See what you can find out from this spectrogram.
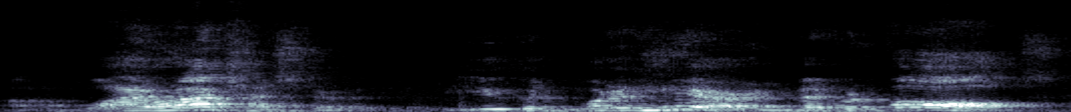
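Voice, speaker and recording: An actor playing an earnest, excitable small-town young man in a 1940s style radio play, stammering and emphatic. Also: high-pitched, a little slow. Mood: hesitant. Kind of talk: live radio play acting, 1940s American. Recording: echoey dance hall from far off, faint noise.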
